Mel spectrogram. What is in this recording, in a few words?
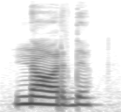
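"nord" Sardinian, female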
